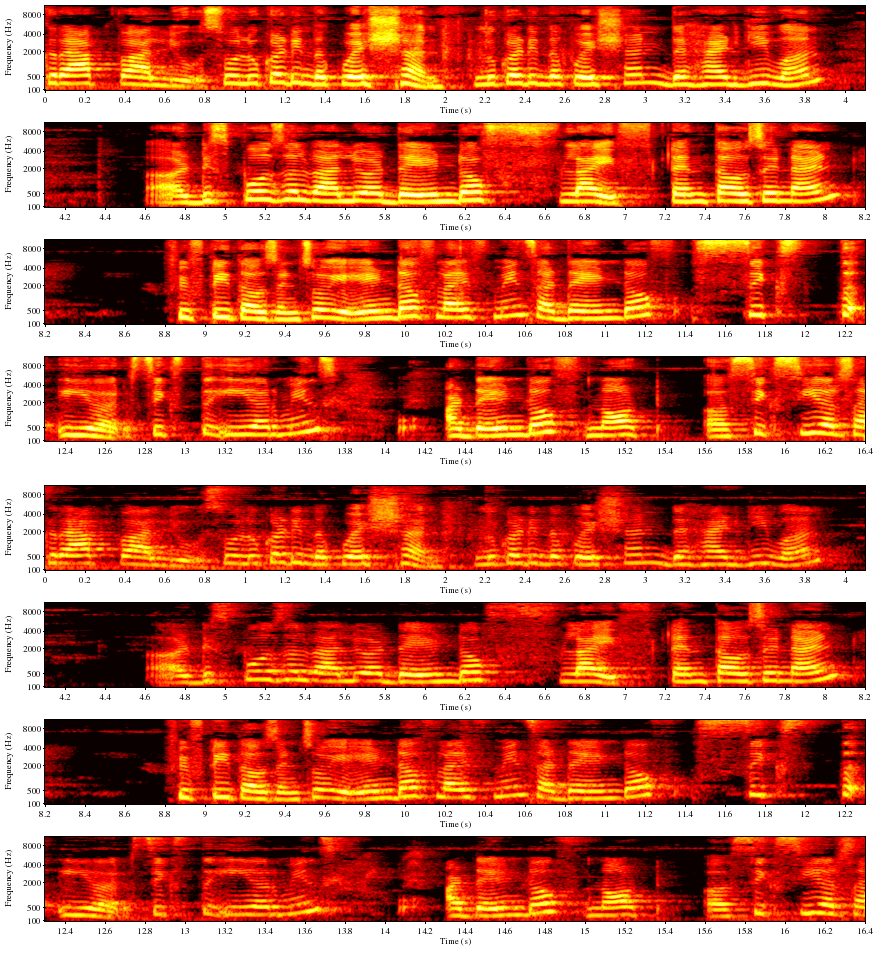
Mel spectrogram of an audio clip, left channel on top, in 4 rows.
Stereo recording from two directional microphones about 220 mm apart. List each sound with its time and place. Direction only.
0.0 s a woman's voice: 45° left (ahead or behind)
